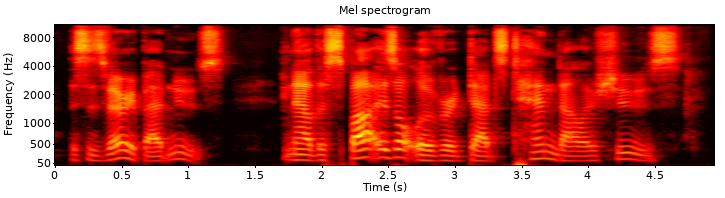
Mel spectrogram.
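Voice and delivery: ordinary delivery

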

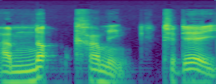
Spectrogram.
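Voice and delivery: strong stress hitting the word "not". English lesson, making clear you are not coming: stress on "not". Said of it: "এই জন্য নটটার উপর জোর দিব".

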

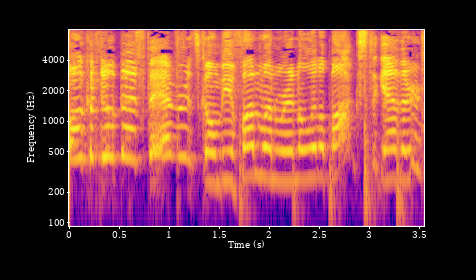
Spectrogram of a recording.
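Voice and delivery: excited, high-pitched, fast, hyped delivery.

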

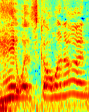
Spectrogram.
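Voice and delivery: very high voice, cheerful yet audibly pained. Retelling Jerry greeting the speaker: imitating Jerry's pained happy voice. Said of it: "they sound like they're happy for you, but they sound like they're in pain also".

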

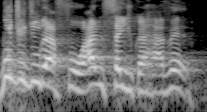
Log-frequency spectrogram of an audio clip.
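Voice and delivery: put-on scolding parent voice. Acting out a parent whose child took something without asking, mock-scolding parent. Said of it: "You're like".

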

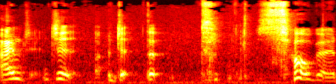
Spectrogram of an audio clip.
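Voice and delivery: stammering. Praising a book, the speaker stammers.

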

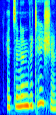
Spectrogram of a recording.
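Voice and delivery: ordinary delivery, nothing marked

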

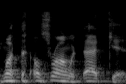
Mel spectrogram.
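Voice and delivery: mock delivery broken up by amused laughter. Retelling a man on the bus pointing at him: imitating someone laughing while talking. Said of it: "with a smile on his face while laughing".

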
